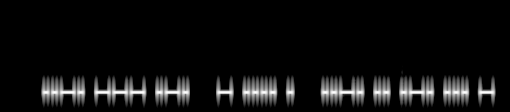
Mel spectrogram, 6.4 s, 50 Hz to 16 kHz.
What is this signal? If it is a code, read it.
Morse code, heard as a keyed tone, about 22 wpm, 700 Hz. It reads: FOR THE FIRST
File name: practice / 22wpm / Sets of 6 Words - 22wpm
